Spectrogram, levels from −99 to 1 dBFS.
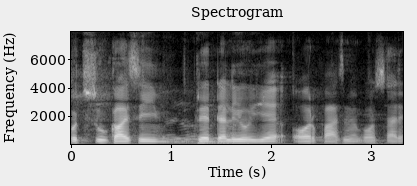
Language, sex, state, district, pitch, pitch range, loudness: Hindi, male, Bihar, Saran, 115 Hz, 105-115 Hz, -22 LUFS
